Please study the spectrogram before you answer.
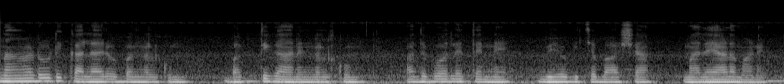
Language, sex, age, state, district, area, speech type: Malayalam, male, 18-30, Kerala, Kozhikode, rural, spontaneous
